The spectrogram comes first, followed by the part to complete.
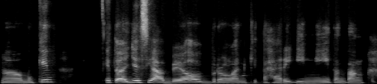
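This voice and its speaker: Against a quiet background, a woman with a dark, mellow tone speaks at a fairly slow pace in a dry, close sound with no echo. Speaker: student podcast host. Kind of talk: casual interview chat.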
